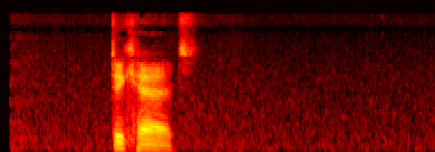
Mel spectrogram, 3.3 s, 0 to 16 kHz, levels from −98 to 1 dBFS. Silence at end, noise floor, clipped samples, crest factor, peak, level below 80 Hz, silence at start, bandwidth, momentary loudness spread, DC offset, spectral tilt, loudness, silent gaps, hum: 1.8 s; -72 dBFS; under 0.1%; 26 dB; -10 dBFS; -74 dBFS; 0.85 s; 11.5 kHz; 14 LU; under 0.1%; -4 dB/octave; -30 LUFS; none; none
